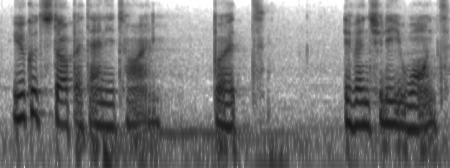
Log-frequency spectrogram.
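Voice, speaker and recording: The background stays quiet. A woman talks at a very deep, low pitch. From Lebanon. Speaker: amateur triathlete. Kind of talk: recorded testimony.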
